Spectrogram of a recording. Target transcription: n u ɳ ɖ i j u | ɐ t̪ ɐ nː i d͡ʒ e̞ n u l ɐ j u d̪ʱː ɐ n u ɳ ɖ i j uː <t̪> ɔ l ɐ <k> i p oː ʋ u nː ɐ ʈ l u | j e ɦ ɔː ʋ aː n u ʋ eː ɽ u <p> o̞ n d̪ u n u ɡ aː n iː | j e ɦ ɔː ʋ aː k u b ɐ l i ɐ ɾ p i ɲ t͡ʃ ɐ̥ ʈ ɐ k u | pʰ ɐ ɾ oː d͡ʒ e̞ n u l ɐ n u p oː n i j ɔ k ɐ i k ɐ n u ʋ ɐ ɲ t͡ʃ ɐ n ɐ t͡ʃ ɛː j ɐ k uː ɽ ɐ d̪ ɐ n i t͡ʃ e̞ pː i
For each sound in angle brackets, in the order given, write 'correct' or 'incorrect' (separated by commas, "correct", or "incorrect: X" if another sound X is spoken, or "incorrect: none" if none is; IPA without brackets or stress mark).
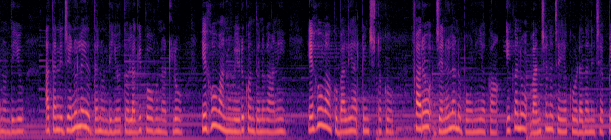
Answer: correct, incorrect: ɡ, incorrect: k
